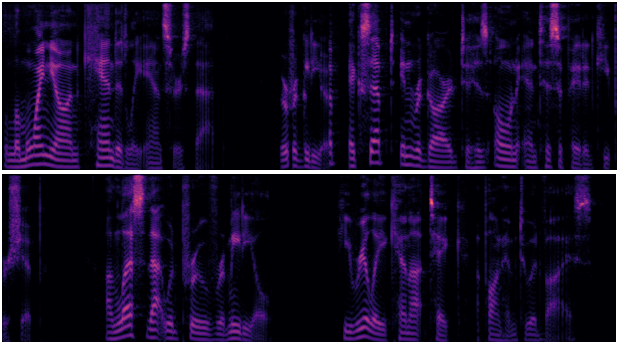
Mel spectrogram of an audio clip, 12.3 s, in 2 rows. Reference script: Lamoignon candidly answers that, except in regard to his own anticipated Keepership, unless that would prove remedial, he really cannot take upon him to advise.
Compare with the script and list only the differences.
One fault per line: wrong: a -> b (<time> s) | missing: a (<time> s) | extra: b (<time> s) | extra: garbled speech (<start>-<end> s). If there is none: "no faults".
extra: garbled speech (2.8-3.4 s)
